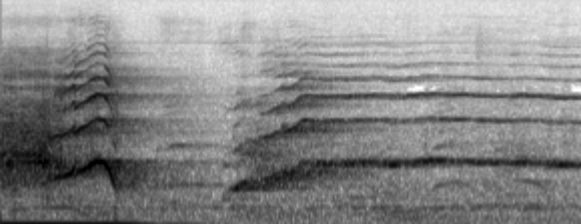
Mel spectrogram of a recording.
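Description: A woman's high-pitched wailing screams: a few cries rising and falling in pitch, then after a short break one long wail that climbs and is held steady for over two seconds.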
